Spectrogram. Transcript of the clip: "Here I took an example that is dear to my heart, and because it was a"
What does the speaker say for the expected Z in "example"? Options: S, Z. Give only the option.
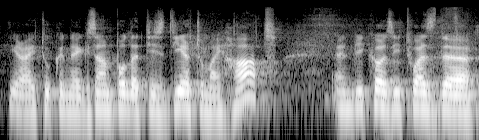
Z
